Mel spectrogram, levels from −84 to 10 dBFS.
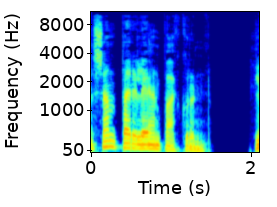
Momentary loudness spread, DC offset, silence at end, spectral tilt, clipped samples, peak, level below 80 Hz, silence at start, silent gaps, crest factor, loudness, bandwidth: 9 LU; under 0.1%; 0 s; -6 dB/octave; under 0.1%; -2 dBFS; -32 dBFS; 0 s; 1.54-1.89 s; 16 dB; -19 LUFS; 10.5 kHz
